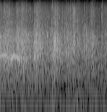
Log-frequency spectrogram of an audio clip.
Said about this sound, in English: Give the Lord a clap and a shout by faith.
